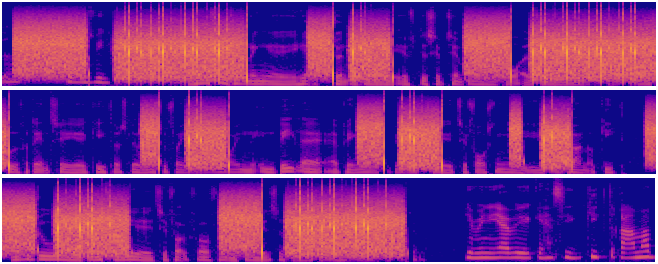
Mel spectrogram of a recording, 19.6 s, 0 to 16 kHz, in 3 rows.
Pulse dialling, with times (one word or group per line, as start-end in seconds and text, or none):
0.1-2.5 0
3.0-3.9 2
4.6-6.6 0
7.9-8.8 2
10.1-10.9 2
11.6-12.2 1
12.9-14.4 5
15.2-17.1 9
